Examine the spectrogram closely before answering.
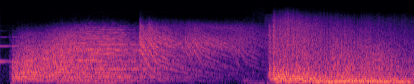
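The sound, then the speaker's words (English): A ship blowing up after an order to open fire, heard as three heavy explosive blasts in succession, each with a loud onset and a long, rumbling, crackling tail. “I do like that the recap just ends with the ship blowing up.”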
